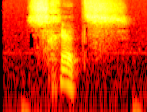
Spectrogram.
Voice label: "schets", Dutch

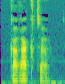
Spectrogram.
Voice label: "karakter", Dutch

